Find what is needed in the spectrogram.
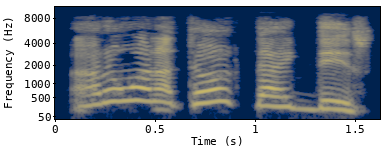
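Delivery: put-on high, whining little boy; whiny kid voice. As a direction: mimic a sulky child, way up high. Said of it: "he brings his Canadian thing".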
